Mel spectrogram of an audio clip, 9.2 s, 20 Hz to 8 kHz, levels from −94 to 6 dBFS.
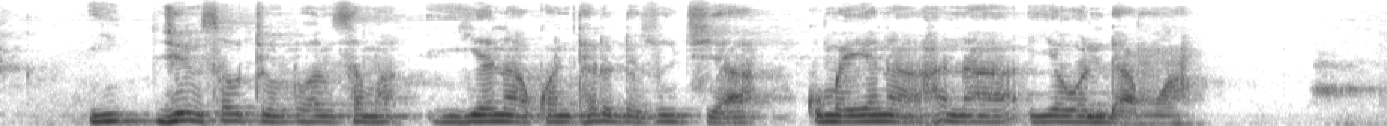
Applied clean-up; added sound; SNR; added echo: none; none; none; none.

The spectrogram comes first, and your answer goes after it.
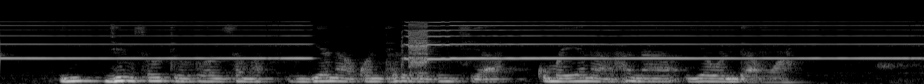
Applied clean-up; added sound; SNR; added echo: none; Bowed string instrument; 4 dB; reverberation time 0.3 s.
